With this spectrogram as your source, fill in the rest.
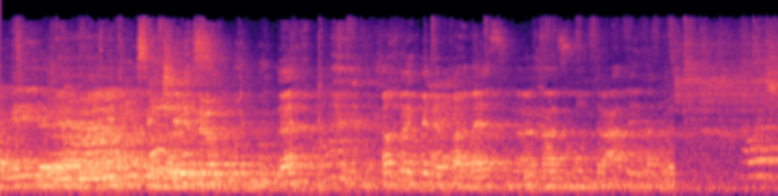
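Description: A man talks with animation nearby.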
